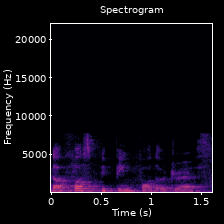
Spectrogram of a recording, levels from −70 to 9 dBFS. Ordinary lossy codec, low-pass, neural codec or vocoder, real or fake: none; none; none; real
